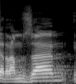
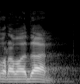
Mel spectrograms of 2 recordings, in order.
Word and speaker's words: Ramadan: We say Ramzan instead of Ramadan.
